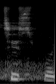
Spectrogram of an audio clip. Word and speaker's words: teaspoon: teaspoon this was ending so we're gonna stress on the last level in cartoon you're going to stress tune in afternoon you're going to stress noon and teaspoon you're going to stress spoon that's the last level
